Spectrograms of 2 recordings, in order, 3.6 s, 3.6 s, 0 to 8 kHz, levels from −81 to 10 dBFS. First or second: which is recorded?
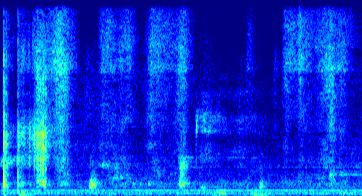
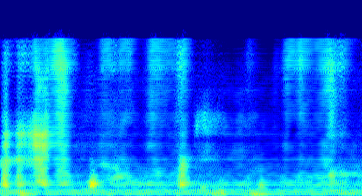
first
